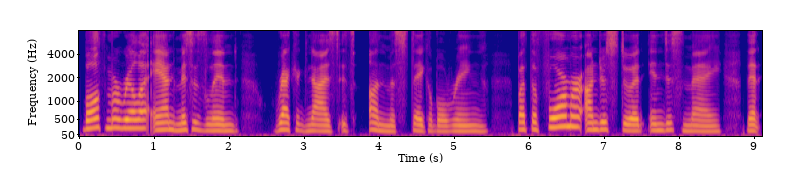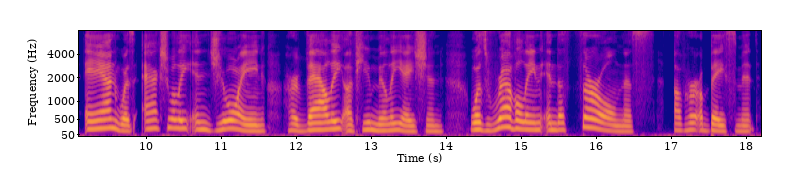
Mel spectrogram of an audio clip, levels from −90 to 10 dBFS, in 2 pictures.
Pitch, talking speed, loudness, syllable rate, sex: 190 Hz, 105 wpm, -18 LUFS, 4.0 syllables/s, female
